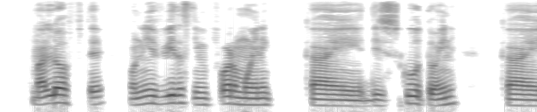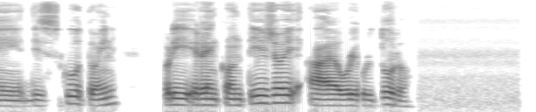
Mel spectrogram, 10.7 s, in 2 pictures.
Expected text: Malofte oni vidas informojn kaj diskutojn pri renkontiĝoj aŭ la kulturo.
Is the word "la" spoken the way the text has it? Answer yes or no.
no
